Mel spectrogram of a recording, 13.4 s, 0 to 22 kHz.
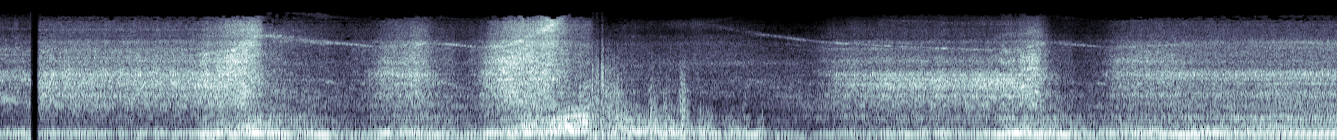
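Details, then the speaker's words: Ford 6.0 Powerstroke diesel with MBRP 4-inch turbo-back exhaust, S&B cold air intake and SCT Livewire tuner on its performance setting: deep rumble swelling with several quick rev blips, then settling back cleanly. Healthy. "I get the six liter fired up here the same absolutely just sounds like a jet idling"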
